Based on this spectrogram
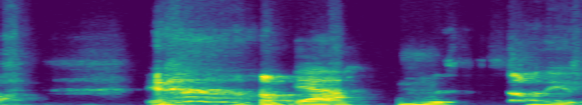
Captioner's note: laughs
